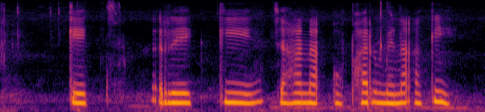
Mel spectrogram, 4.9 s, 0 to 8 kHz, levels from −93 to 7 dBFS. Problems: background sounds at intervals, background conversations at intervals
